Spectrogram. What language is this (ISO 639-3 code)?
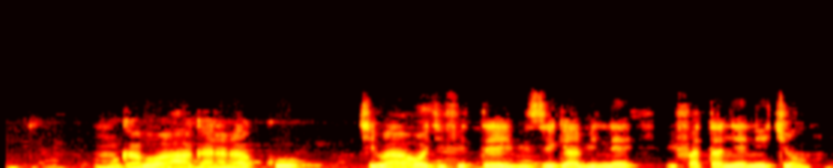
kin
